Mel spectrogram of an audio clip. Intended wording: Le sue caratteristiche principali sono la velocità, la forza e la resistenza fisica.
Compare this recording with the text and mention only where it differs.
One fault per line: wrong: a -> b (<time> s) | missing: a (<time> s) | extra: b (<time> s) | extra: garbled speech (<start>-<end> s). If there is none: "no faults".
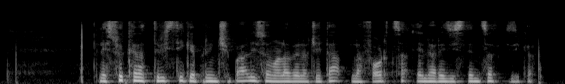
no faults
